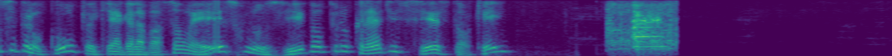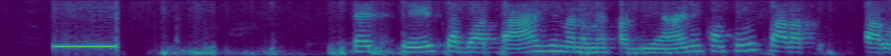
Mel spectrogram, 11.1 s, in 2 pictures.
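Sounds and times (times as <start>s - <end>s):
speech: 0.0s - 4.1s, 7.8s - 11.1s
telephone line tone while a call is transferred to an agent: 5.9s - 6.3s.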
